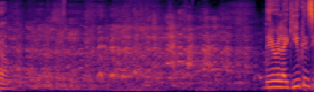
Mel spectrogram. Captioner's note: audience laughing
